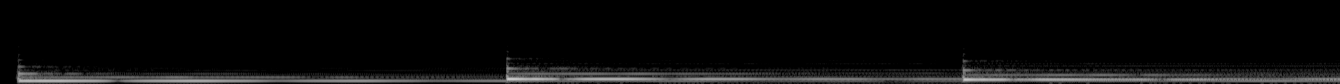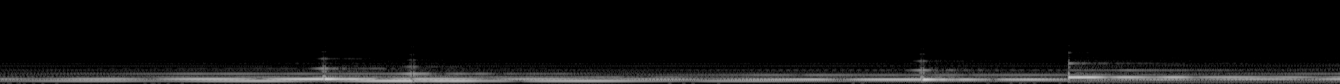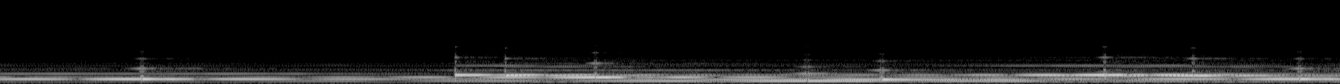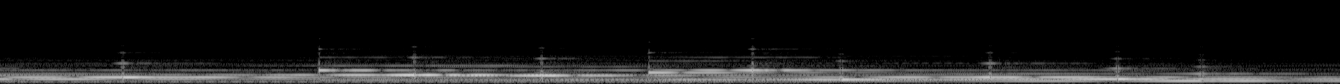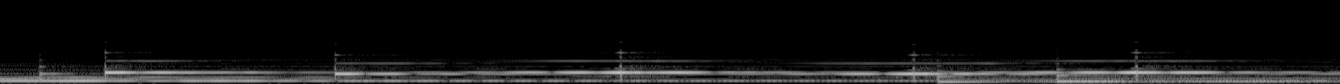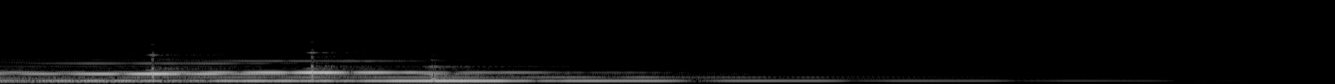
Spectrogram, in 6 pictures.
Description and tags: Dreaming of a night
Ambient (slow ping-pong) flageolets scenic music in blue.
ambient, dark-blue, flageolets, scenic-music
